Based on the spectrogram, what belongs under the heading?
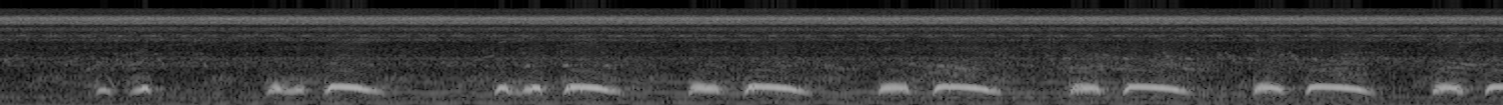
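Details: Decoy spotted dove calling during a trapping attempt: repeated paired coos, a quick double hoot followed by a drawn-out falling coo, roughly seven phrases in even rhythm against a faint background hum.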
